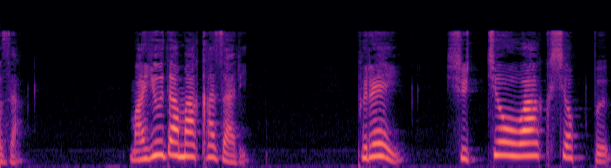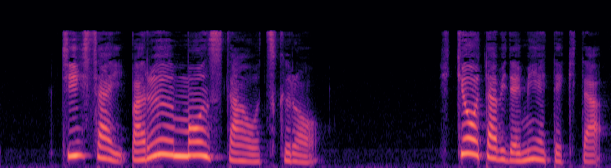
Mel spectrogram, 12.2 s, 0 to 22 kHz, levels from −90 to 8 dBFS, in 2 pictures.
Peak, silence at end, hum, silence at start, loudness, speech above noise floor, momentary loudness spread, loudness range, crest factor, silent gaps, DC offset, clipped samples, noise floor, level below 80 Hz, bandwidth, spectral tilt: -6 dBFS; 0.1 s; none; 0 s; -23 LUFS; 46 dB; 17 LU; 4 LU; 18 dB; none; under 0.1%; under 0.1%; -69 dBFS; -64 dBFS; 10.5 kHz; -5 dB/octave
